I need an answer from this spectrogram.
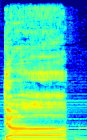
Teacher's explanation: I speak with a A vocal fry sound will it sounds kind of like duh the creak in my voice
